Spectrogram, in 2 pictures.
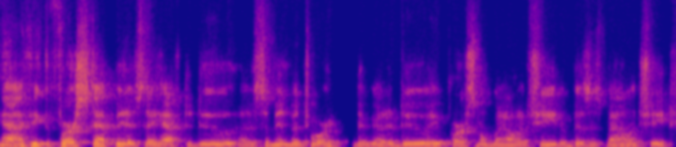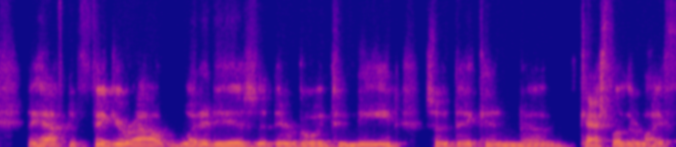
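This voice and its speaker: With a plain, everyday voice, a man talks at a moderate pace with hardly any pauses, medium pitch and fairly even intonation. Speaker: financial advisor. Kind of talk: interview.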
